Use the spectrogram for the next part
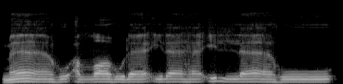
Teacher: أما عند الوقف عليها فتتحول إلى واو مادية لأنها تكون ساكنة وما قبلها مضموم، فنقف عليها بالمد، مد حركتين، ما هو الله لا إله إلا هو، نقف عليها بمد حركتين لأنها تتحول هنا إلى واو مادية.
